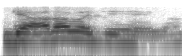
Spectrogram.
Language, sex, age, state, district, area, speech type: Hindi, male, 18-30, Madhya Pradesh, Jabalpur, urban, conversation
